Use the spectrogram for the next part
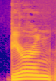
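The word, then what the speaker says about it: Burin: Anyway, Buron rhymes with urine.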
